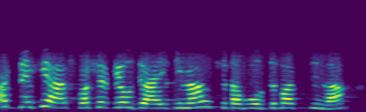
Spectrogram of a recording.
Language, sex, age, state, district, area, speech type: Bengali, female, 30-45, West Bengal, Howrah, urban, conversation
